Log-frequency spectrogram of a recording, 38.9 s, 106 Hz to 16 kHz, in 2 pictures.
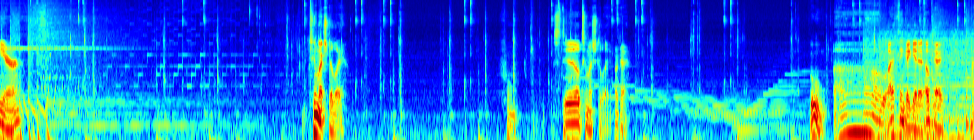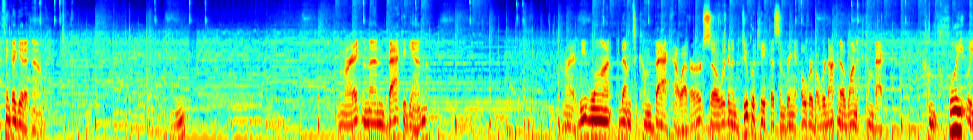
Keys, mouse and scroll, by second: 1.6 click, 1.7 space, 3.6 click, 4.1 space, 6.1 right click, 6.3 g, 7.7 click, 7.8 space, 9.3 click, 9.5 space, 11.0 right click, 11.3 g, 12.7-13.9 drag, 12.8 space, 14.5 click, 14.7 space, 17.0 right click, 17.4 g, 19.1 right click, 19.3 g, 20.6 click, 22.6 click, 23.6-26.7 drag, 27.8-28.8 drag, 29.8 right click, 31.5 click, 33.8 shift+d, 36.6 right click, 37.5-38.9 shift+drag.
